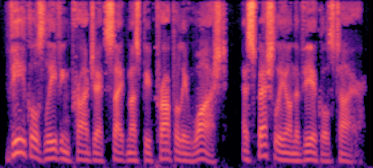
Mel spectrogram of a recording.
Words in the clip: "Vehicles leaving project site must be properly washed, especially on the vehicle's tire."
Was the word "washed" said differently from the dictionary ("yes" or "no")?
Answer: no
